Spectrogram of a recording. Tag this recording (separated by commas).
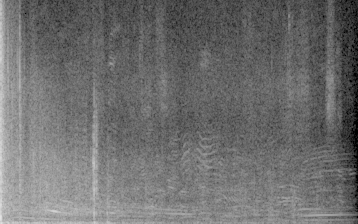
Fireworks, Explosion, Human group actions, Crowd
